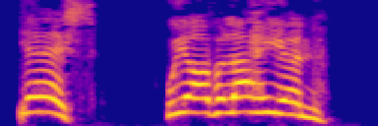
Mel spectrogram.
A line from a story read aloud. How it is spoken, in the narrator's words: he shouted, voice quavering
